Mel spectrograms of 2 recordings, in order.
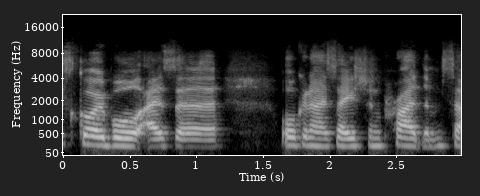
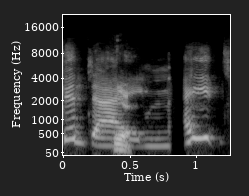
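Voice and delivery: mock Australian accent attempted by foreign-sounding speaker. Retelling how international girls greeted her: imitating a foreigner's attempt at an australian accent. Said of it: "I can't even not say it Australian".

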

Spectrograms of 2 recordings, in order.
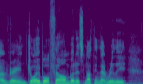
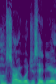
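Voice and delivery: cocky, smug, pitched-up, dismissive and offhand; 7 semitones higher than usual. Retelling how Tony Stark brushes off a senator: imitating cocky, arrogant Tony Stark. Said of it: "that cocky, like, arrogant guy".

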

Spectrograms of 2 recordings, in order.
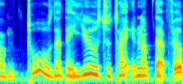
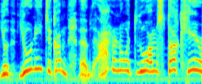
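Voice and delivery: mock screaming man, higher; 8 semitones higher than usual. Retelling a man stuck changing his oil, imitating him screaming. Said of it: "he's like screaming from the top".

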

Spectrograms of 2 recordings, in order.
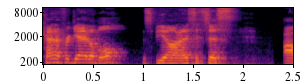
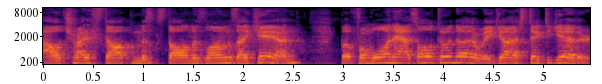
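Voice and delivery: plain

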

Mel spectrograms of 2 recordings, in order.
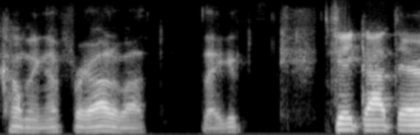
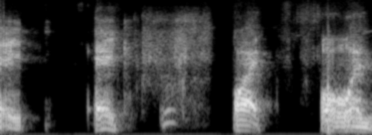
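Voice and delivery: imitated gruff old-man voice; 2 semitones higher than usual. Showing how he pictured the character sounding, in a gruff old man voice. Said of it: "he sounds like a gruff old man".

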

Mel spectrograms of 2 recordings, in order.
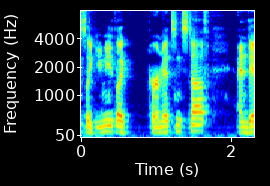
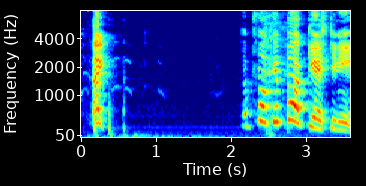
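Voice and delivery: very high, loud, clumsy bad New York accent; 12 semitones higher, 7 dB louder than usual. Ranting on a podcast, then redoing the line in a bad New York accent. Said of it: "my New York accent was bad".

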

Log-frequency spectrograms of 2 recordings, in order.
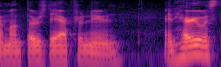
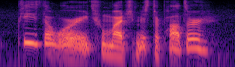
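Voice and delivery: very high, squeaky delivery; 14 semitones higher than usual. Reading a Harry Potter story aloud, voicing Professor Flitwick's squeak. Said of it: "squeaked Professor Flitwick".

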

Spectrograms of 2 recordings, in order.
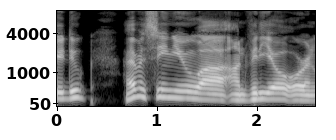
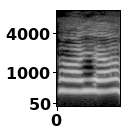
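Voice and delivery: tiny, very high-pitched, cute little voice; 4 dB quieter than usual. Retelling how a daughter greeted from her bedroom: imitating a little cute voice. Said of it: "a little cute voice that she had".

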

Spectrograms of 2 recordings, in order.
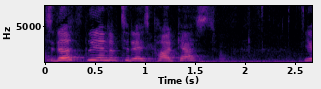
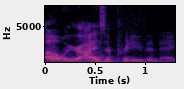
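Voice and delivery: ordinary delivery

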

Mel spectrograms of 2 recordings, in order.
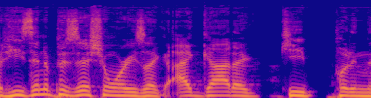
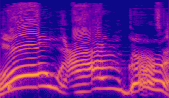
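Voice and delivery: put-on very high-pitched old drunk voice. Retelling an old movie's town meeting scene: imitating an old drunk guy. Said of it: "the old drunk guy goes".

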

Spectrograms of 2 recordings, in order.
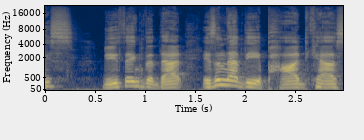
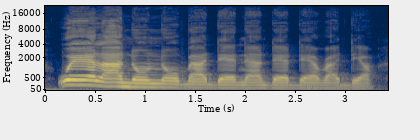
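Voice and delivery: put-on old man voice; 2 semitones lower than usual.

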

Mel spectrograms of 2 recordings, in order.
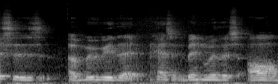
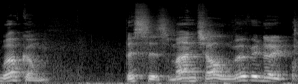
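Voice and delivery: bad fake Scottish accent, pitched high; 5 semitones higher, 3 dB louder than usual. Host opening the show with his co-host, in a horrible scottish accent. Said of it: "That's my horrible Scottish impersonation".

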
